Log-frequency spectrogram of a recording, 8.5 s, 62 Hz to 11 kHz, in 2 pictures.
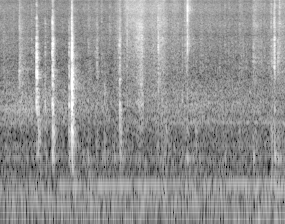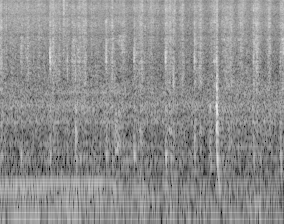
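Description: A few light clicks and taps of hand work on the dashboard as a T20 Torx screw on the Porsche Boxster's instrument cluster is undone, the sharpest about a second in, over a low steady hum.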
